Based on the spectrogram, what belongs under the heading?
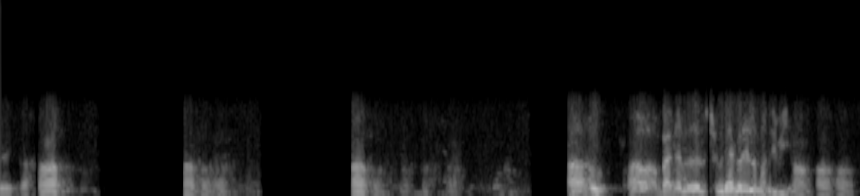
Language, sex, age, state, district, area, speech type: Odia, male, 60+, Odisha, Gajapati, rural, conversation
